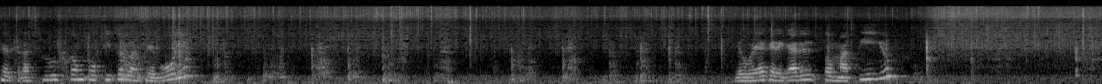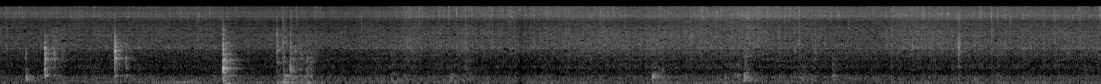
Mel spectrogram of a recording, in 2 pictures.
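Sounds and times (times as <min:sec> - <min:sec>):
vegetables sizzling in oil: 0:00.0 - 0:22.0
spatula knocking and scraping pan: 0:00.2 - 0:07.2, 0:09.1 - 0:09.9, 0:10.7 - 0:12.4, 0:13.2 - 0:14.2.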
